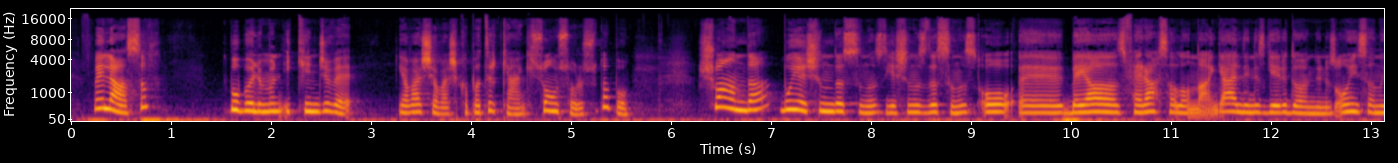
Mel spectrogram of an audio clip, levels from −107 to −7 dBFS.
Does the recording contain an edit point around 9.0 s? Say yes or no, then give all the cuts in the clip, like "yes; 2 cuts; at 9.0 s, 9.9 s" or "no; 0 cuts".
no; 1 cut; at 1.5 s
